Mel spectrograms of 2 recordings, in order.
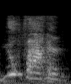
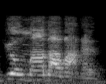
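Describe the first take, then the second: First: High, loud mock shout; acting out a street shouting match; retold angry yell. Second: Very loud, high shouted curse; imitated stranger roaring back; retold escalating yell. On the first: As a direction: escalate the curse into a yell. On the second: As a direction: top him with a bigger shout. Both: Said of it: "we keep going, Dush, dush".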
